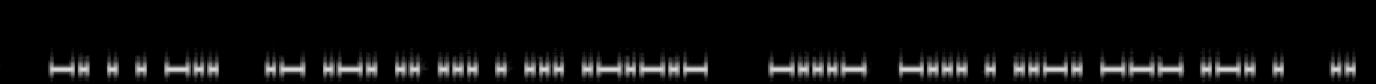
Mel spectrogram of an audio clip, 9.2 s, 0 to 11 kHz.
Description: Morse code, heard as a keyed tone, about 25 wpm, 600 Hz. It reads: NEED ARISES. <BT> BEFORE I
